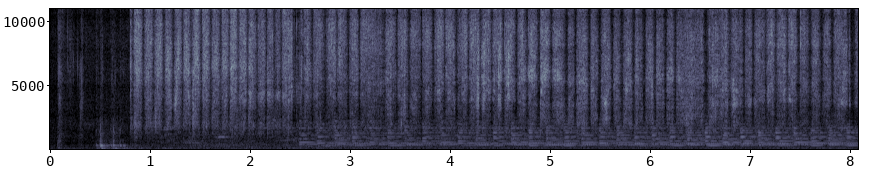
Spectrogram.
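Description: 300-grit sandpaper rubbed by hand over a flaking painted steel wheel rim, quick scratchy back-and-forth strokes that start just under a second in and keep on steadily: sanding down the old paint before priming. Background music comes in under it a couple of seconds in.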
